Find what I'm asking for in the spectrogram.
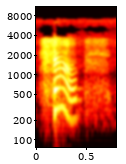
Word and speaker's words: Phelps: I think you might know how to spell Diane, D-I-A-N-E. My middle name, which is Phelps, P-H-E-L-P-S, is the same as the Olympic swimmer, Michael Phelps.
